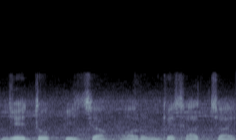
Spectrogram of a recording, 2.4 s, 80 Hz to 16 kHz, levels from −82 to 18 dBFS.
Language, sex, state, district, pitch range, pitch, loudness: Hindi, male, Bihar, Darbhanga, 115-125 Hz, 120 Hz, -23 LUFS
